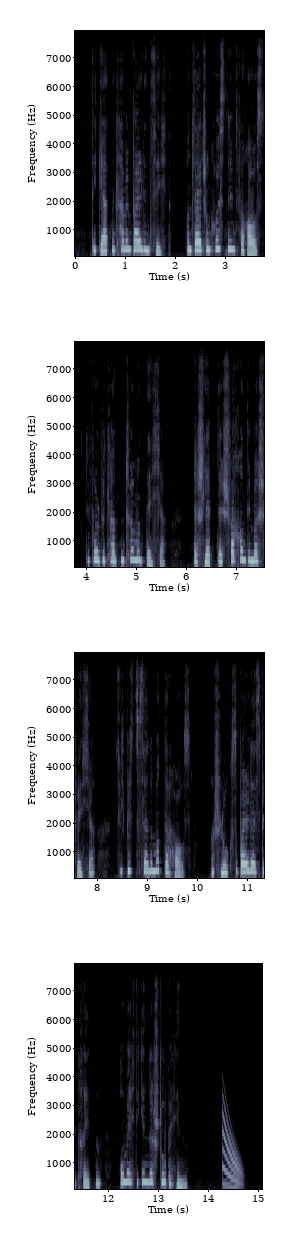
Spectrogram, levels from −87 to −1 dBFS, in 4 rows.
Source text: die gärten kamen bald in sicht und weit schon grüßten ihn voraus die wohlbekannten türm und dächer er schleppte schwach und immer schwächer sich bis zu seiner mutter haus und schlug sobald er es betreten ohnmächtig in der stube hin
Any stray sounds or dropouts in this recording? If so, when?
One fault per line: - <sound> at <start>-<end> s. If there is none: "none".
- chirp at 14.3-14.7 s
